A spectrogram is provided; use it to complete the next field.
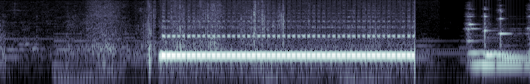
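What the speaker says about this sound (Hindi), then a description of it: "अरे कहीं को फोन आए रो भाई" An electronic telephone ring sounds once as a steady tone lasting over a second, then another tone starts, with faint background noise around it.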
